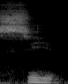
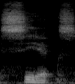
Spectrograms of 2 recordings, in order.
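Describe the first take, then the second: First: The word ends without any x sound. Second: The word ends with an audible x sound. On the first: The speaker calls it right. "when I actually searched up how to pronounce it, it's Sioux" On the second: The speaker calls it wrong. "I used to call it C X"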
